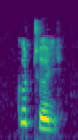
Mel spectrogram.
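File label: "кытшыль", Komi, female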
